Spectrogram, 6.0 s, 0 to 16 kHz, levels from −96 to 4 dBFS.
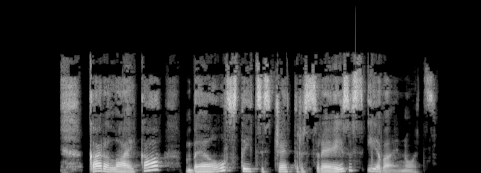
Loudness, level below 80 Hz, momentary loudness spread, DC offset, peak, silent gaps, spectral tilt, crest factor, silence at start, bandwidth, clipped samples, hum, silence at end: -15 LUFS; -62 dBFS; 13 LU; under 0.1%; 0 dBFS; 1.04-1.11 s, 2.28-2.32 s; -3.5 dB/octave; 18 dB; 0.75 s; 11.5 kHz; under 0.1%; none; 0.6 s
